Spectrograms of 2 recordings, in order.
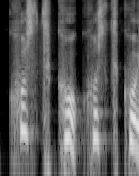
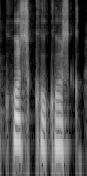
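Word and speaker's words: Costco: 그래서 코스트코 이렇게 얘기하시면 그거는 저도 좀 듣기가 좀 약간 어색할 때가 있어요. 왜냐면 전혀 발음이 다르니까.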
